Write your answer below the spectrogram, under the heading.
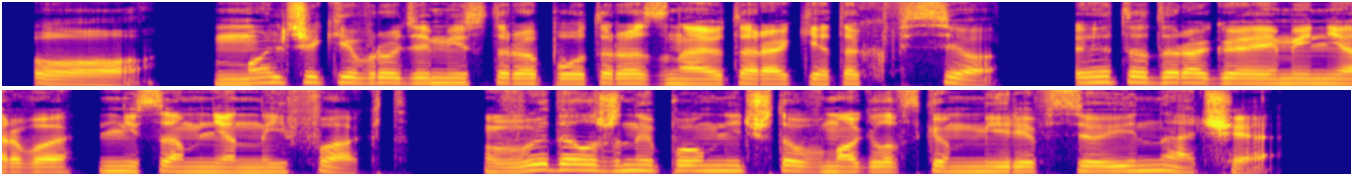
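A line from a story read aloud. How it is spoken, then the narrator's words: Drawling. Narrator (Russian): Северус протянул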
